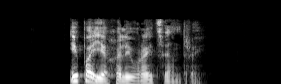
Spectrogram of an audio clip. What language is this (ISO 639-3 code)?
bel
